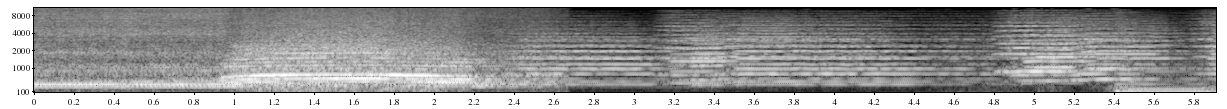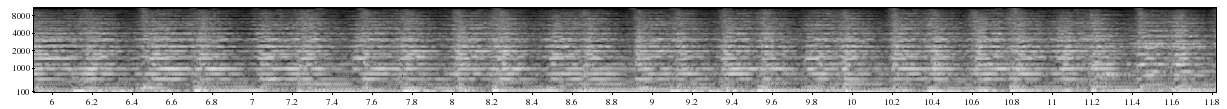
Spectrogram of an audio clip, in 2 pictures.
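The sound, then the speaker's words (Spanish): Mariachi music imitating a steam locomotive starting: a loud, whistle-like held chord opens, followed by short rising phrases and then a steady, chugging rhythm in the low instruments beneath bright repeated notes. “La puesta en marcha de la locomotora se advierte claramente desde las primeras notas de este conocido son de mariachi.”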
